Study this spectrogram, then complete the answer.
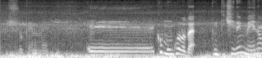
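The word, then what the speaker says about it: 一生懸命: Vabbè, pazienza, che poi si legge Ishokenmei.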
